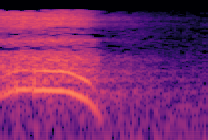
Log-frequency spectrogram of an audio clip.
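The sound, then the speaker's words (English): A single sharp, breathy gasp voiced by one person imitating a startled crowd, loud, about half a second long with a falling pitch at its end, followed by quiet. “They sucked wind. They gasped.”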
